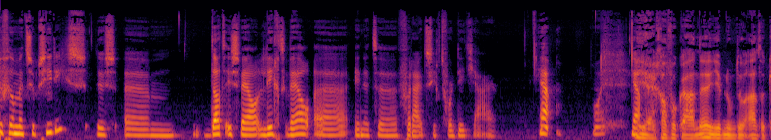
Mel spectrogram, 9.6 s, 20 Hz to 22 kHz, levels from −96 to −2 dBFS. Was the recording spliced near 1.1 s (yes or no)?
yes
